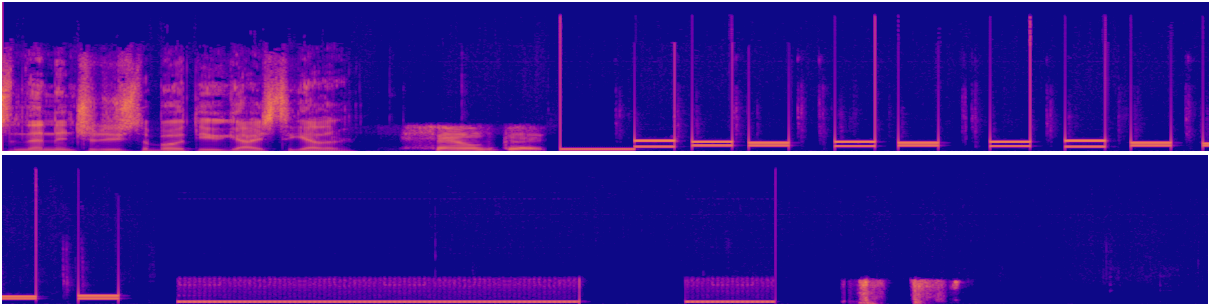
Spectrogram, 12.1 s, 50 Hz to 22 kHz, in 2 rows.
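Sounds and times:
speech: 0:00.0 - 0:02.8
telephone ringing tone: 0:02.8 - 0:09.9.

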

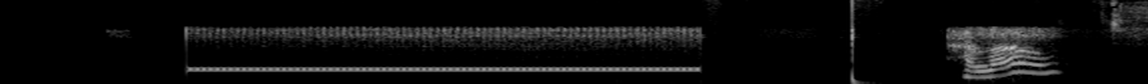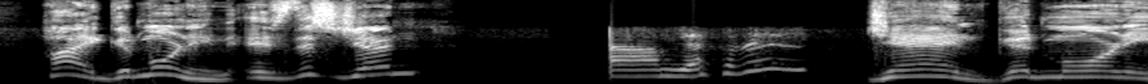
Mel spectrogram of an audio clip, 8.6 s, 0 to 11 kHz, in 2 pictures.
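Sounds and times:
phone ringback tone: 0:00.7 - 0:02.7
speech: 0:03.6 - 0:08.6.

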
